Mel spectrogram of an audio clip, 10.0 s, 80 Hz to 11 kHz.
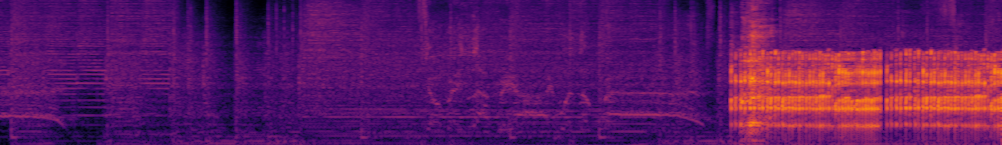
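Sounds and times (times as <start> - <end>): man belching loudly: 7.3 - 10.0.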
